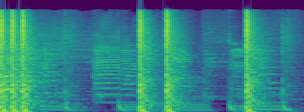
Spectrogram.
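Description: About five balloons being squeezed until they burst, in sharp pops: two together at the start, two about a second in, one near the end. Background music plays under them.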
